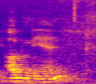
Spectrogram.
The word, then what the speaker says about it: Ognjen: During his career as a bass and guitar player, Ognjen, I'm pronouncing that correctly, Ognjen, also known as Ogi, performed with They like that.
